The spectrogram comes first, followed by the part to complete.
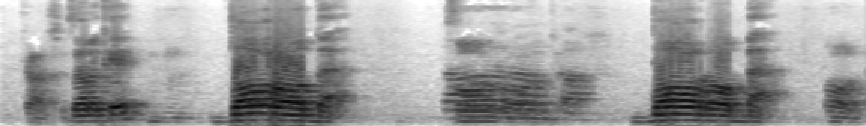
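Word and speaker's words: ضرب: Daraba. Daraba. Daraba. Oh, Zoroba. Dang it. I got the vowel wrong. Daraba.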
